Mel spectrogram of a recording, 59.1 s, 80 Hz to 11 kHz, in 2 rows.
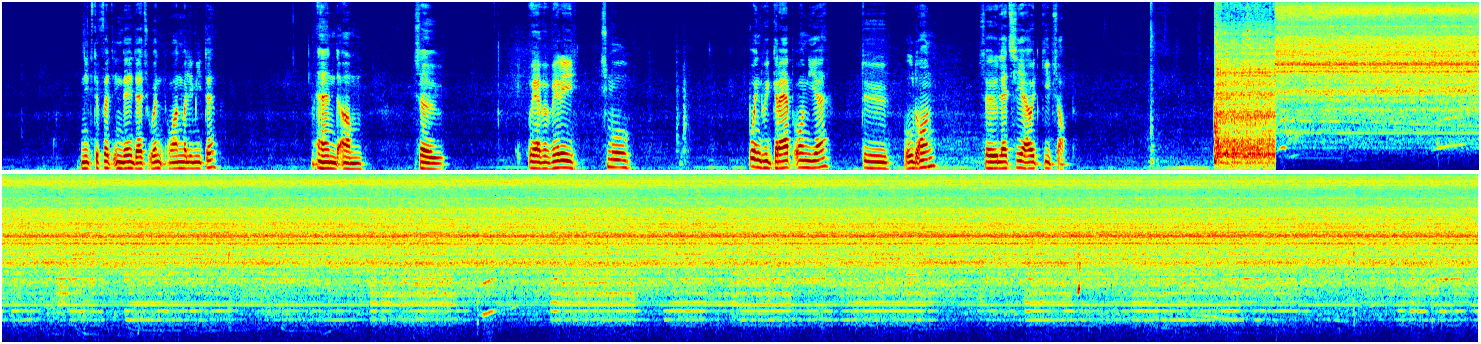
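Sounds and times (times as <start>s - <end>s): power tool cutting steel: 24.2s - 59.0s.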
